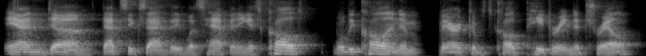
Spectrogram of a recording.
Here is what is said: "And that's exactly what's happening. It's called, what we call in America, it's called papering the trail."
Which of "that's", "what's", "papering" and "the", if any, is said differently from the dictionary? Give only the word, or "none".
none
